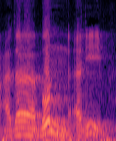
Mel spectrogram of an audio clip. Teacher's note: Ini izhar halqi ya, dizahirkan sebutan tanwin tanpa dengung.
